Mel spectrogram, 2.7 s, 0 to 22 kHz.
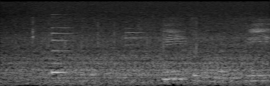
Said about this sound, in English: January 16th. My 5 days of chemo are over. You hear that beep? Well, anyway, that... Can I have my nurse, please? That is the last bag of my last day of the last chemo ever.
